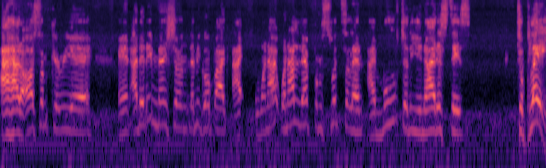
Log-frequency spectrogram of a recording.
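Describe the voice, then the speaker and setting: A man with a high-pitched voice and a bright, sharp tone speaks at a fairly quick pace with ordinary pitch variation. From Liberia. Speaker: former footballer. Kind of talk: interview testimony.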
